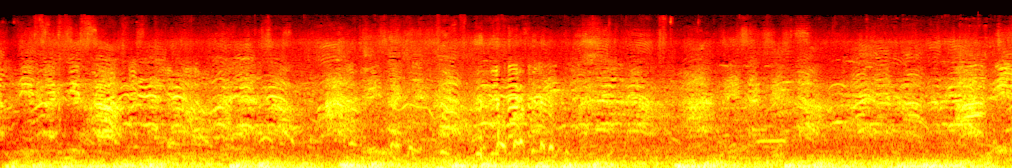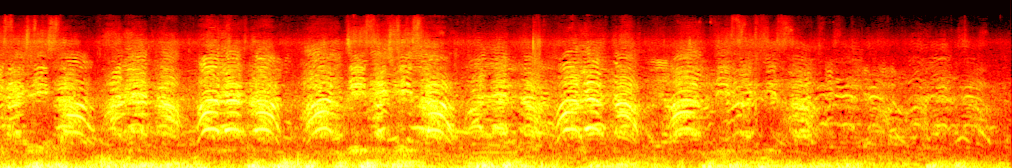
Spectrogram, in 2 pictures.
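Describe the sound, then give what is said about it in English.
A dense crowd packed into a large public square roars with overlapping voices, shouts and chants, a loud continuous wall of babble with rhythmic surges of chanting throughout, no single voice standing out. “It's large and it's full of people. In fact, it's packed.”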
